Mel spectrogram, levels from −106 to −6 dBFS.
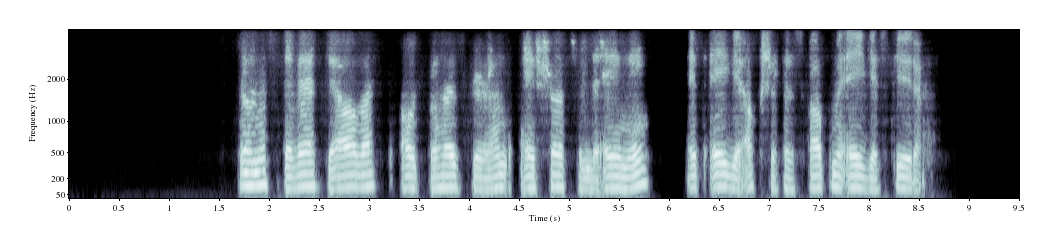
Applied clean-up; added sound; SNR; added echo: neural mask model Resemble Enhance denoiser.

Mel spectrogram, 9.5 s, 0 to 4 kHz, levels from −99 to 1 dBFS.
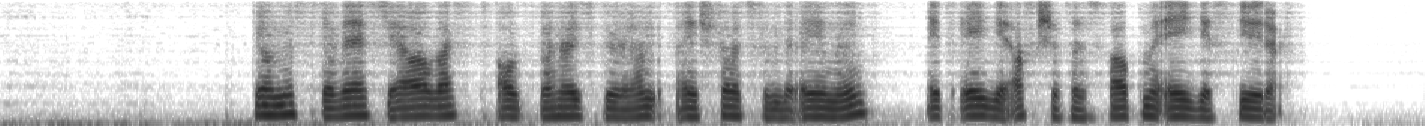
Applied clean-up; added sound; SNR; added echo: neural mask model DeepFilterNet 3.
